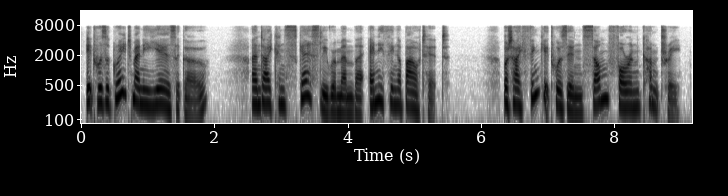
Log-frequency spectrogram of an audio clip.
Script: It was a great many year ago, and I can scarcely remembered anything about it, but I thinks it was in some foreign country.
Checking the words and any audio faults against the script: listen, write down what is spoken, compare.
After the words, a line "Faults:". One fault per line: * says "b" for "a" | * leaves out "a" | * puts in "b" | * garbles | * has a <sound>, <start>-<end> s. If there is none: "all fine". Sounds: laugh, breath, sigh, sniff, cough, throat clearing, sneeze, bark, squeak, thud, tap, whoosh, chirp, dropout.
It was a great many years ago, and I can scarcely remember anything about it, but I think it was in some foreign country.
Faults:
* says "years" for "year"
* says "remember" for "remembered"
* says "think" for "thinks"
